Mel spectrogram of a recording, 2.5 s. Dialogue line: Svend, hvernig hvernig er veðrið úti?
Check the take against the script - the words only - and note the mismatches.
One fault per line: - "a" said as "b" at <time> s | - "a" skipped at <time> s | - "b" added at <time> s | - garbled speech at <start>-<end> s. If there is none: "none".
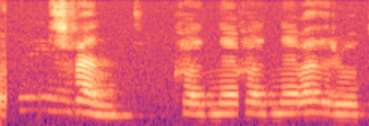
none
